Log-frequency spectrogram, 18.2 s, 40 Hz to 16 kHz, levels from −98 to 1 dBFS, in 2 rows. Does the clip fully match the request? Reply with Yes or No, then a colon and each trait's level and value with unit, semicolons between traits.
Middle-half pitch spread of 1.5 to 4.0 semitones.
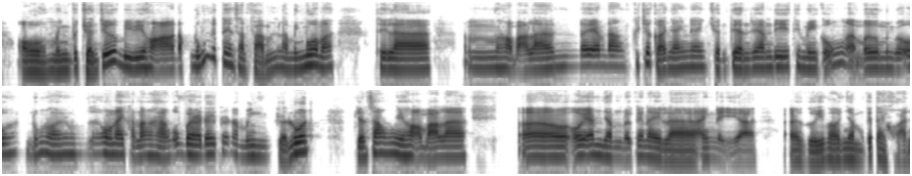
Yes: average, 3.4 semitones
